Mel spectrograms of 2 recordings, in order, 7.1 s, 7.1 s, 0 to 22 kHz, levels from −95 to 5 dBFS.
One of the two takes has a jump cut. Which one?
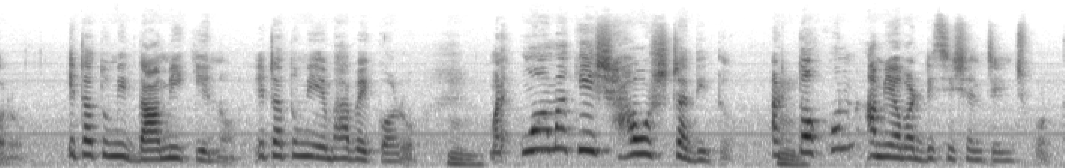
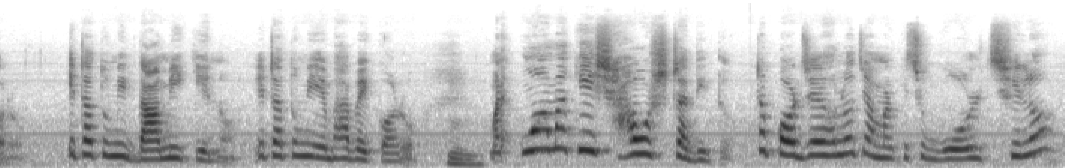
second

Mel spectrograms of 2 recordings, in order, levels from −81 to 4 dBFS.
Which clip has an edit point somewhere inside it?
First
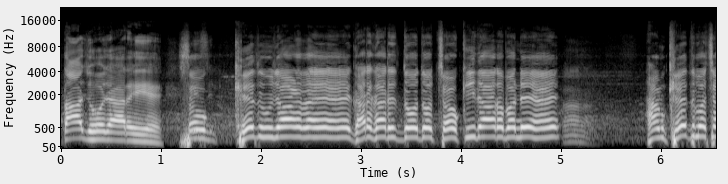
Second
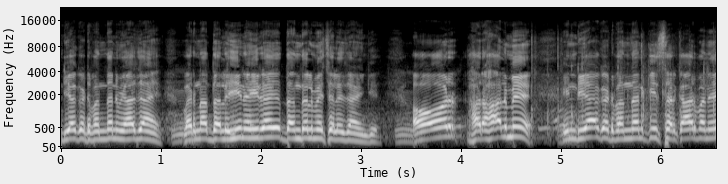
first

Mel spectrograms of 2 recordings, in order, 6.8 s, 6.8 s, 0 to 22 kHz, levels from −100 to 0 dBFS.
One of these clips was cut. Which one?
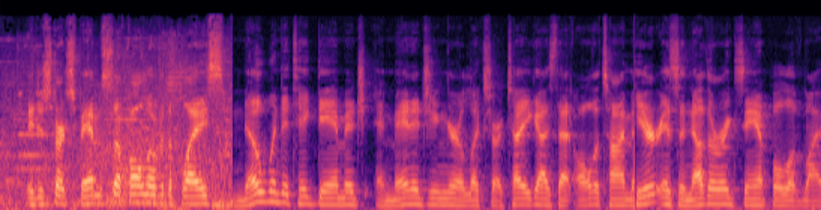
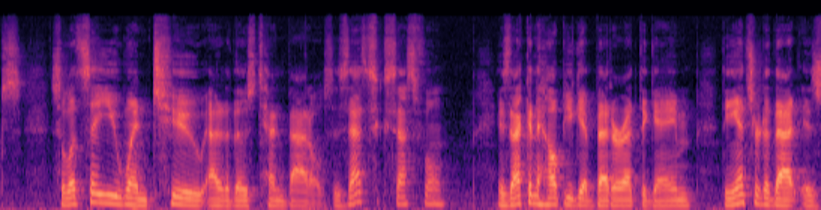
first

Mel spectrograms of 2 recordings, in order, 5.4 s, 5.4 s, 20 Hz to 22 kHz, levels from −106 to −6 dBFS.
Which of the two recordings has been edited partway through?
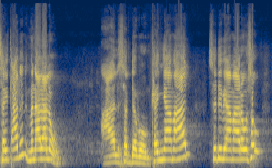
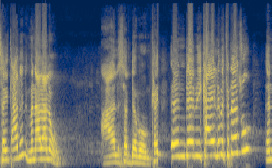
second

